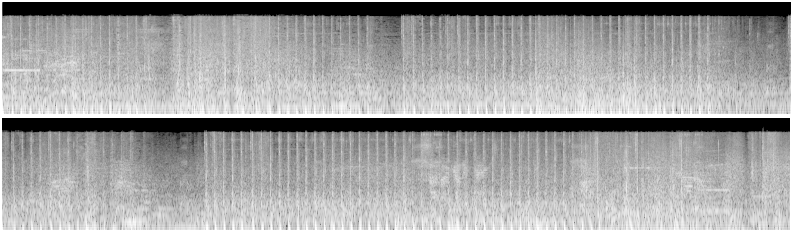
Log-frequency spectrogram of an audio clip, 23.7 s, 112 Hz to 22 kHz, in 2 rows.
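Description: Sustained, dense automatic gunfire from a battlefield sentry gun in Warhammer 40,000: Space Marine 2, a loud, continuous rattling barrage with chaotic combat noise that carries on almost without a break.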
